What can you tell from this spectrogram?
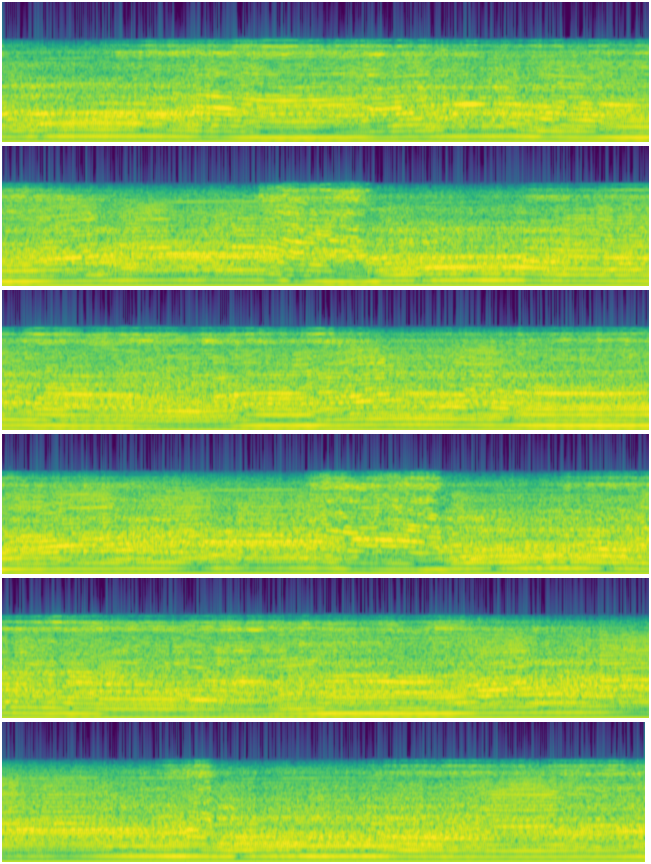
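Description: An angle grinder fitted with a saw blade is running continuously while cutting round the edge of a particleboard disc. The motor's pitch sags and recovers every couple of seconds as the blade bites into the board.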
